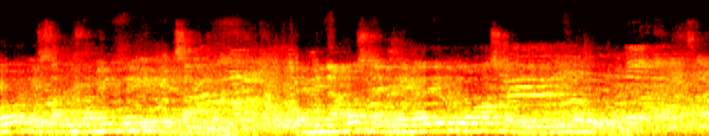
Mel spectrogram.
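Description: A man speaks steadily into a microphone, heard through a loudspeaker in a hall.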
